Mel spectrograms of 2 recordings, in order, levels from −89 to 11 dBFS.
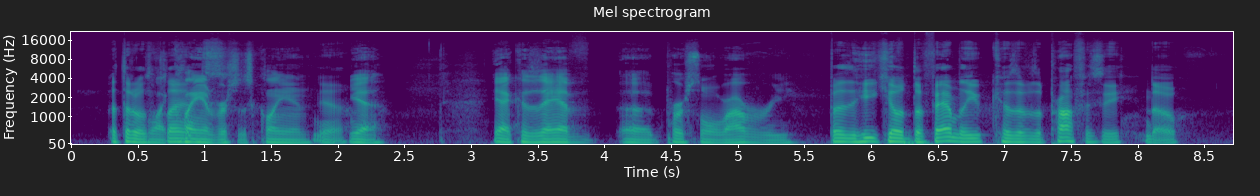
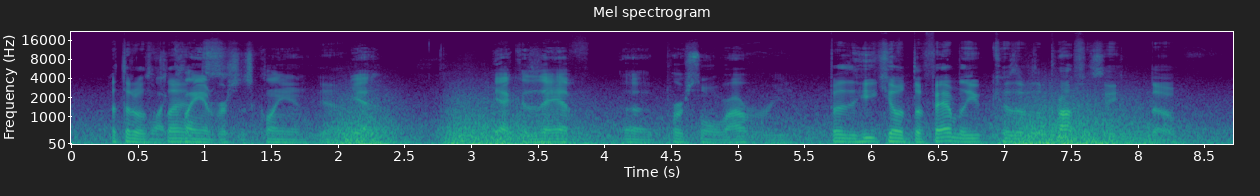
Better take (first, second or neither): first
